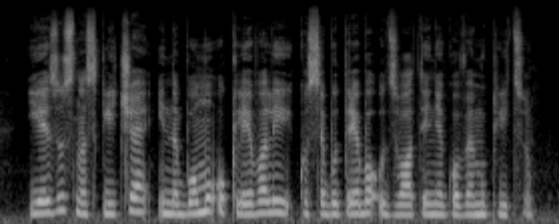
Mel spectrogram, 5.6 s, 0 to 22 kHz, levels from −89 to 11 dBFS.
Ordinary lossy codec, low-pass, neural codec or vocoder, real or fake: none; 19.8 kHz; none; real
